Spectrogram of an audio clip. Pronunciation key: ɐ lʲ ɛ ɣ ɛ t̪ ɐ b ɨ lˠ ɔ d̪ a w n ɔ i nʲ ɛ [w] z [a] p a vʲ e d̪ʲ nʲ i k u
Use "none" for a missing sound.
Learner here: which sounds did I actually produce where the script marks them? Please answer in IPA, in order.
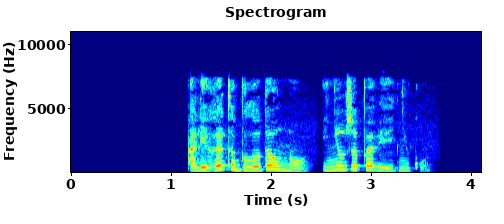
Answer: w, ɐ

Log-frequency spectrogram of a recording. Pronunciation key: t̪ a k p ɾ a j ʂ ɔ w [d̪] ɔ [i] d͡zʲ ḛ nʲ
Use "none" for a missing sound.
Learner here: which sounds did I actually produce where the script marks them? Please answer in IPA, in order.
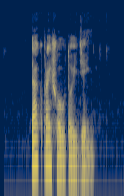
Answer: t̪, j

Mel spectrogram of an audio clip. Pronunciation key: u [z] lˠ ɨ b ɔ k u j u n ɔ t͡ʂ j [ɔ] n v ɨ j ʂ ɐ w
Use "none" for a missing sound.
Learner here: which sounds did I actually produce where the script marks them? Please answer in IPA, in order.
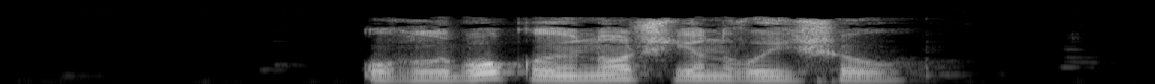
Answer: ɣ, ɔ

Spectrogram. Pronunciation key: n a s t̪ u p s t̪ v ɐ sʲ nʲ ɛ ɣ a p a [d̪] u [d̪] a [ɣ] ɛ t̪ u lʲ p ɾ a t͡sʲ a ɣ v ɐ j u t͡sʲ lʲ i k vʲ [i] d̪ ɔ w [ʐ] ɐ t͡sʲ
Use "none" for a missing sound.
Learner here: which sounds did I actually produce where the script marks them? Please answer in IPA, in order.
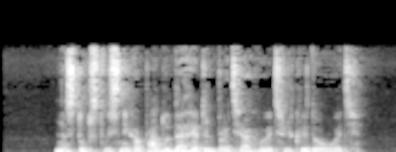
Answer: d̪, d̪, ɣ, i, v

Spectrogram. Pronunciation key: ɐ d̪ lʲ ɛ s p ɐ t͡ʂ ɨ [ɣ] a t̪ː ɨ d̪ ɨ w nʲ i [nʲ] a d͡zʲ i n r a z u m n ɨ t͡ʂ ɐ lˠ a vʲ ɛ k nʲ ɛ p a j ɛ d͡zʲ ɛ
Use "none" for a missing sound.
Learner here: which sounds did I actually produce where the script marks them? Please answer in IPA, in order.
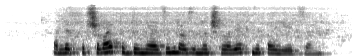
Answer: v, none

